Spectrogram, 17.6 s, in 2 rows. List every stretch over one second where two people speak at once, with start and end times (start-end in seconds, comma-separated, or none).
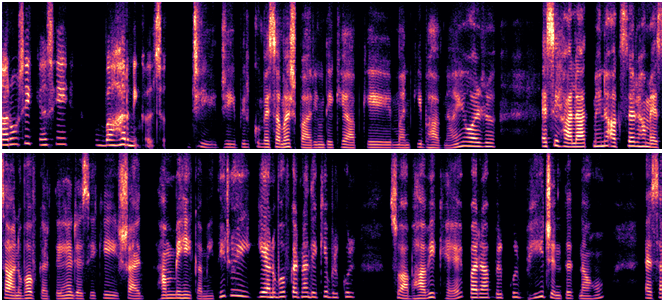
none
